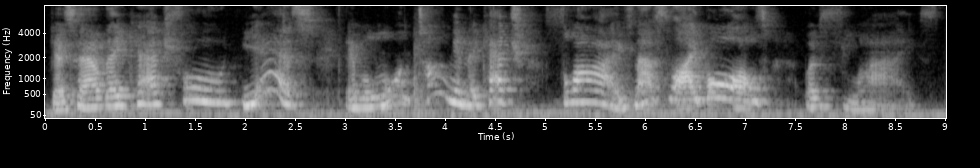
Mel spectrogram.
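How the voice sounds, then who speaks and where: Casting: woman, children's storyteller, highish voice, lively swooping pitch, teacherly, roomy echo. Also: gravelly, slight background noise. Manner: teacherly, asks questions and pauses for answers. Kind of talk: read-aloud storytime for children.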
